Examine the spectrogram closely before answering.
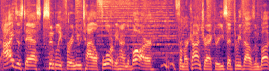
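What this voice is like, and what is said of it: Buffalo accent. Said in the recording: “I miss your Buffalo accent.”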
